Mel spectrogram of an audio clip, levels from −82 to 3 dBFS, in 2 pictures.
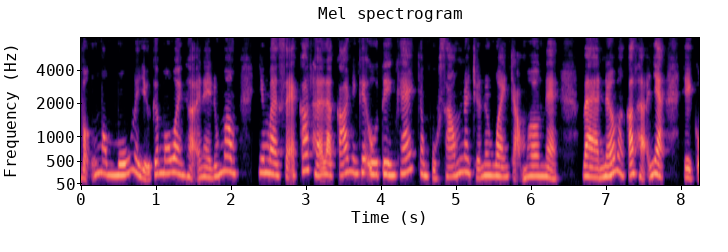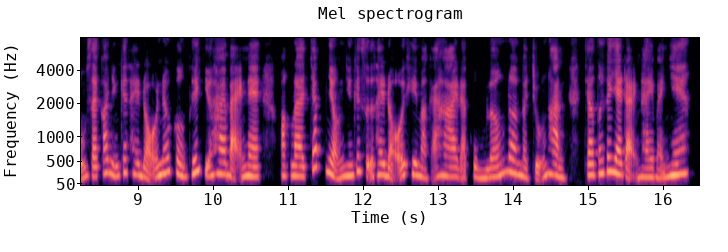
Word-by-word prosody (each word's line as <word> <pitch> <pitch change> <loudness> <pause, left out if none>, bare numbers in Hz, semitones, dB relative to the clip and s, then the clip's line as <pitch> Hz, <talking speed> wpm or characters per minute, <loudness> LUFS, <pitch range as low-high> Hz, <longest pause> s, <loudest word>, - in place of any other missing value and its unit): vẫn 235 +4 -3
mong 225 -4 0
muốn 225 +5 +4
là 290 - -2
giữ 220 - 0
cái 240 - -1
mối 260 0 0
quan 265 -5 +1
hệ 195 -3 -2
này, 185 -2 -1
đúng 210 +8 -1
hông? 295 -2 +1 0.3
Nhưng 270 0 0
mà 240 -3 +3
sẽ 220 -4 -1
có 310 +2 0
thể 220 -9 0
là - - +3
có 225 +3 +1
những 265 -2 -3
cái 270 0 -1
ưu 235 - +3
tiên 230 -2 +3
khác 285 +7 -1
trong 225 -4 -1
cuộc 160 -5 -8
sống 200 +7 -2
nó 285 - -1
trở 170 - -5
nên 215 +3 +1
quan 200 -2 +1
trọng - - -4
hơn 205 0 +2
nè. 175 -6 0 0.3
Và 195 -3 +4
nếu 200 +8 +3
mà 295 - -2
có 230 - +4
thể 245 - -2
nha, 235 -3 +4 0.3
thì 175 -1 +1
cũng 165 - -3
sẽ 195 -2 0
có 250 +6 -2
những 225 -6 -1
cái 270 +4 -3
thay 240 -2 -3
đổi 195 -1 +1
nếu 260 +6 +2
cần 240 -9 -1
thiết 295 +5 +2
giữa - - 0
hai 245 +1 +1
bạn 200 -3 +1
nè, 195 -2 +3 0.3
hoặc 210 0 -3
là 200 -1 +3
chấp 365 - -3
nhận 215 - +1
những 210 +1 +2
cái 300 - -2
sự - - -2
thay 225 0 +1
đổi 205 +2 0
khi 235 - +1
mà 185 -6 -1
cả - - -6
hai 195 -2 0
đã - - -4
cùng 165 -4 -2
lớn 190 +8 0
lên 260 -6 +2
và 185 - -2
trưởng 200 +11 -3
thành 215 -6 +1 0.3
cho 225 0 +2
tới 255 +1 +1
cái 295 0 +2
giai 245 -3 +5
đoạn 175 - +1
này 180 0 -1
bạn 180 +2 -3
nha. 235 +4 +4
220 Hz, 300 wpm, -21 LUFS, 195-255 Hz, 0.3 s, giai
